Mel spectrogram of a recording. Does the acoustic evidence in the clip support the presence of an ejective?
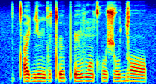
yes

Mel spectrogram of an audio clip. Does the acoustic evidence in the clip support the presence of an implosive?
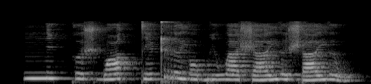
no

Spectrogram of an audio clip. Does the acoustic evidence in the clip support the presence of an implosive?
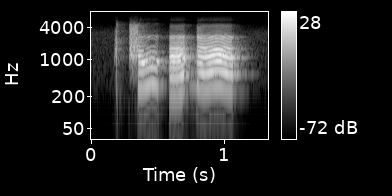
yes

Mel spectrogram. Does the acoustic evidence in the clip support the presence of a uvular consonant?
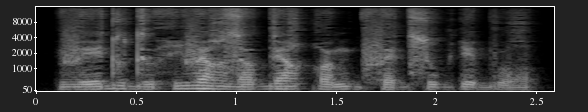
yes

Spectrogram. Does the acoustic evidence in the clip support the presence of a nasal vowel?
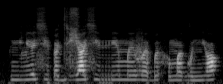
no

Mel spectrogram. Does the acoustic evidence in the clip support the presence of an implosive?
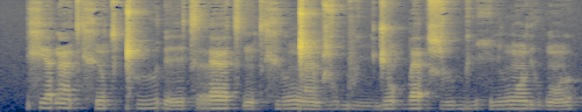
yes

